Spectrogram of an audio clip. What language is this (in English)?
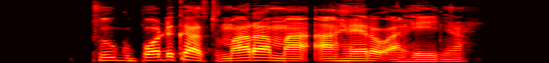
Luo (Kenya and Tanzania)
